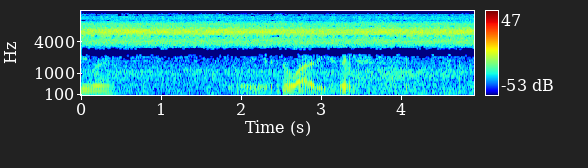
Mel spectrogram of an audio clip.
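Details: Many 13-year periodical cicadas in Nashville, Tennessee, mating high in the trees, make a ridiculously loud, steady, high-pitched droning whine that never lets up, with a man's voice briefly audible beneath it.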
